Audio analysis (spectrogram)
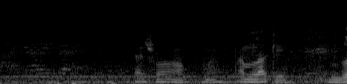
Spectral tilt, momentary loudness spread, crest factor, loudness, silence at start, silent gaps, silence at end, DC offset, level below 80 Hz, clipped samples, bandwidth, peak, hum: -7 dB/octave; 11 LU; 22 dB; -46 LUFS; 0 s; none; 0 s; under 0.1%; -56 dBFS; under 0.1%; 12 kHz; -22 dBFS; none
